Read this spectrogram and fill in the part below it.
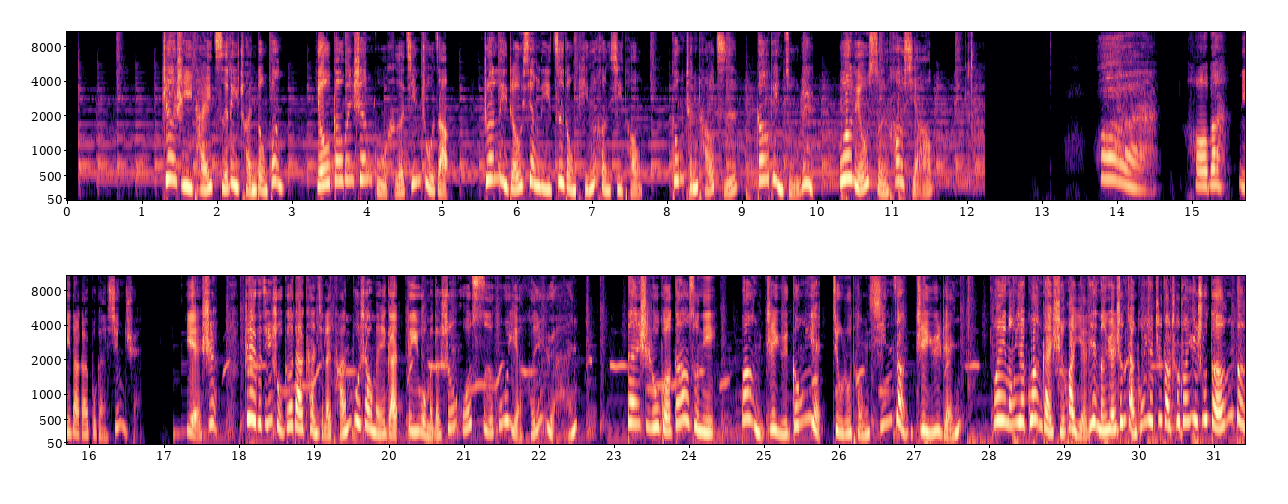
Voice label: MG动画配音

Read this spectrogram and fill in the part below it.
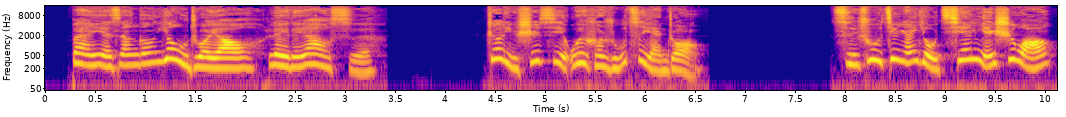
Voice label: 游戏独白配音

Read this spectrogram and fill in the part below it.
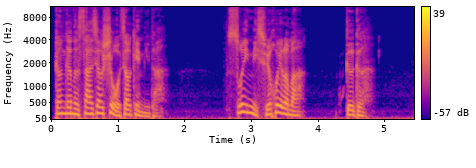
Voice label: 温柔的青年

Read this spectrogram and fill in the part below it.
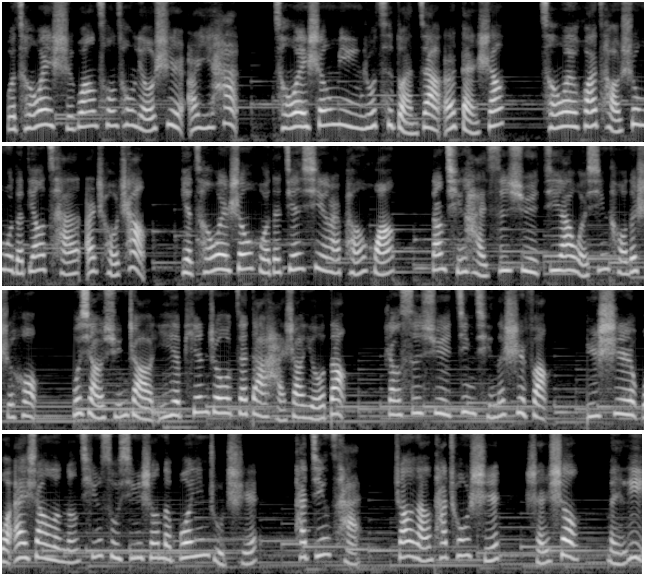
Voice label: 小萝莉

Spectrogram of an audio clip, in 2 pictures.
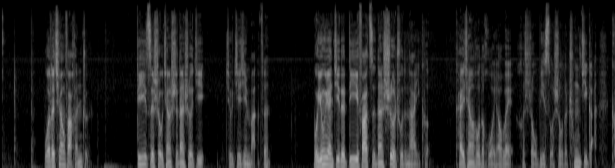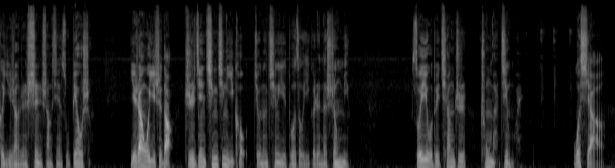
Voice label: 男性狱警

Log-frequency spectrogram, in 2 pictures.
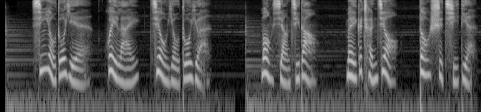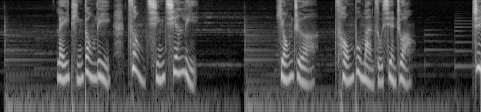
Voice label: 高品质广告

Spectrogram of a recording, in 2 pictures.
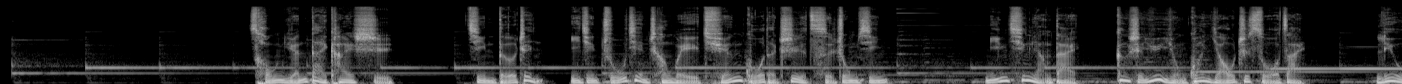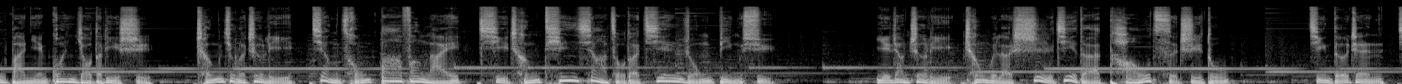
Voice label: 纪录片; 纪录片从元代开始

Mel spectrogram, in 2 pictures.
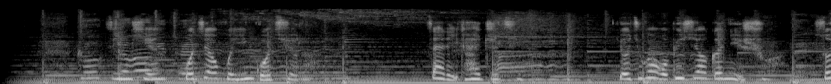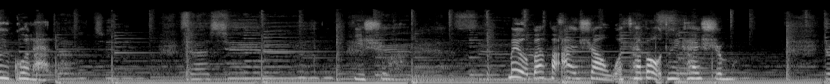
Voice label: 韩剧; 我的女孩韩译

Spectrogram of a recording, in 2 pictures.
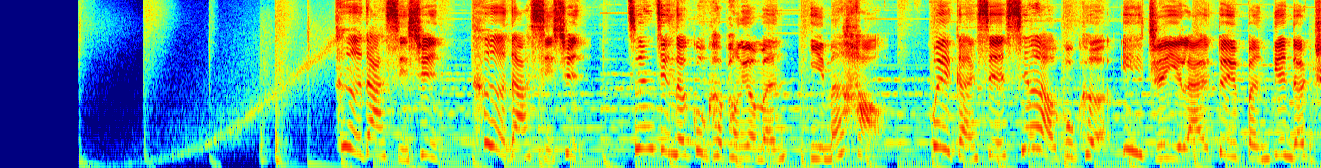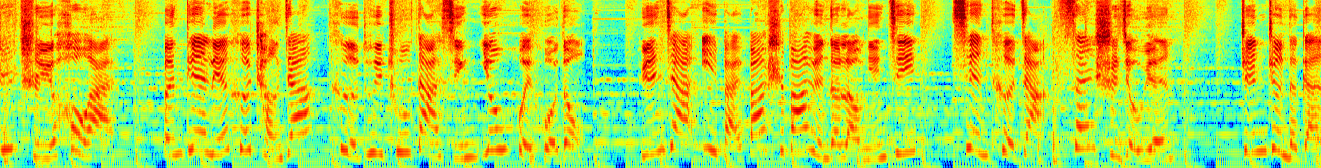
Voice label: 手机促销广告配音

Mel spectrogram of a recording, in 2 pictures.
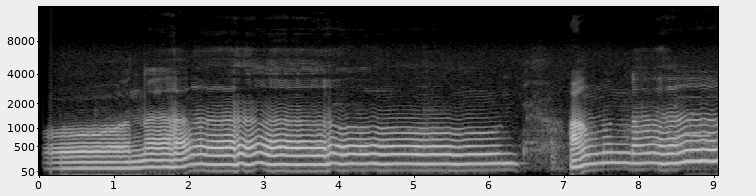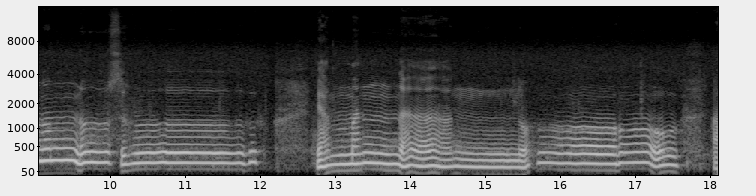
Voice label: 蒙语配音

